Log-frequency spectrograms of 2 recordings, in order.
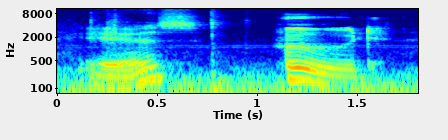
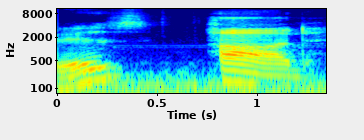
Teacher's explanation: the F2 is about the same here for both of these, which means that it's a back vowel in both cases. F1 is much higher here for the Hard.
